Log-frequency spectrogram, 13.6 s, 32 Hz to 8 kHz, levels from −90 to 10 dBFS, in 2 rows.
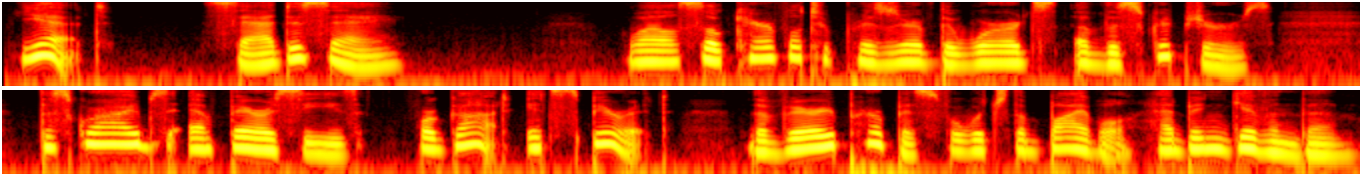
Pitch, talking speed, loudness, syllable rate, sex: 160 Hz, 140 wpm, -19 LUFS, 4.7 syllables/s, female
